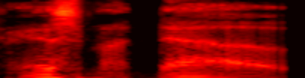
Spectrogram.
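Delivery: ordinary delivery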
